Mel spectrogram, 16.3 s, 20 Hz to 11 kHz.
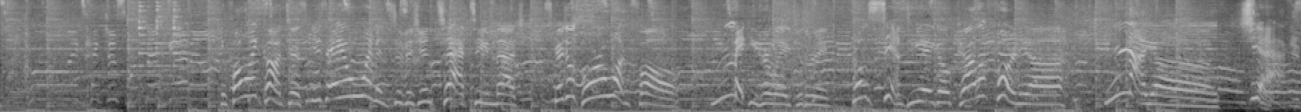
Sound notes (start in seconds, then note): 1.6 bell ringing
